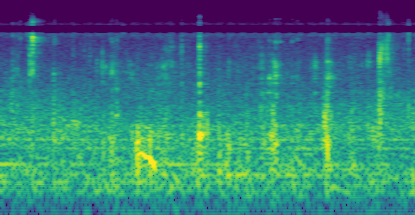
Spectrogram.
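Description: Close-up chewing of spicy instant noodles, with irregular wet mouth clicks and smacks; the sharpest click comes about two seconds in.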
